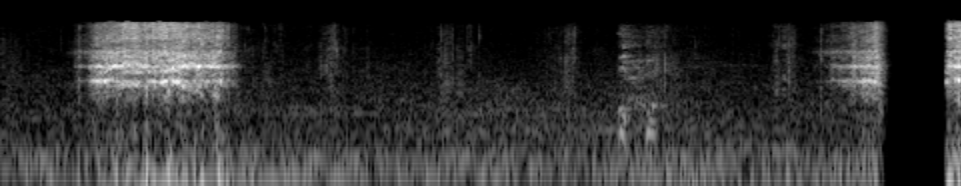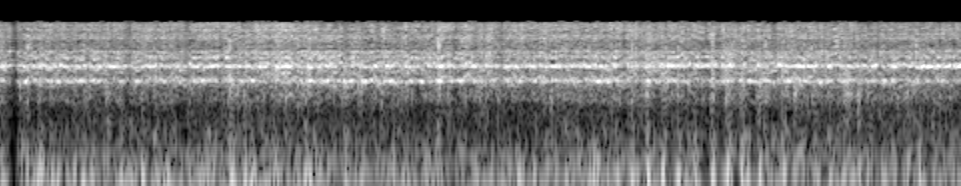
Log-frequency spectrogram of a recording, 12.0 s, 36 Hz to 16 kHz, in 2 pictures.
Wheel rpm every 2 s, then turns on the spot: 30, 0, 80, 160, 160, 160.
none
